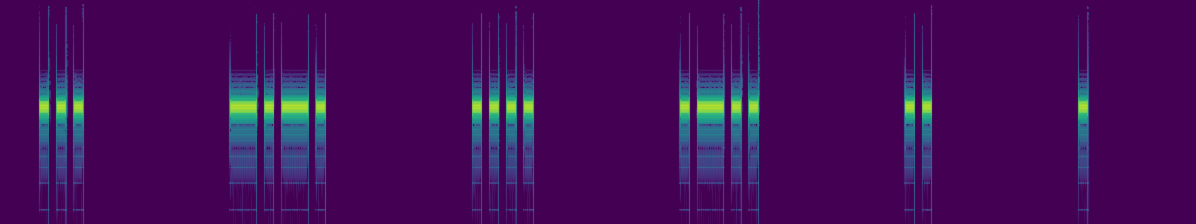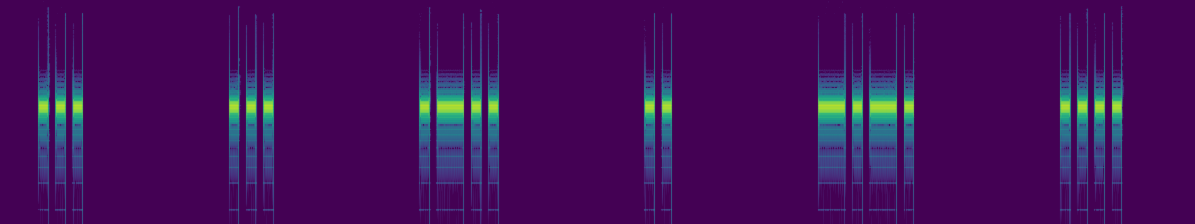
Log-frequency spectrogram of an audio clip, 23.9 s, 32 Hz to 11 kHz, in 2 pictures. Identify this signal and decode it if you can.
Morse code, heard as a keyed tone, about 14 wpm, spaced as for 5 wpm, 680 Hz. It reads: SCHLIESSLICH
